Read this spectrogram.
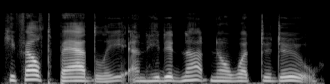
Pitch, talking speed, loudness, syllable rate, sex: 165 Hz, 200 wpm, -19 LUFS, 3.8 syllables/s, female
